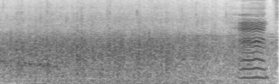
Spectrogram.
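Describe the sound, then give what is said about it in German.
A dense, steady wash of loud applause from a large audience after a Haydn symphony fills the whole stretch. Near the end a shrill, warbling squawk from Sweetie, hidden under a cape, briefly cuts through the clapping. “Und als die letzten Töne erklangen, brauste gewaltiger Beifall auf.”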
